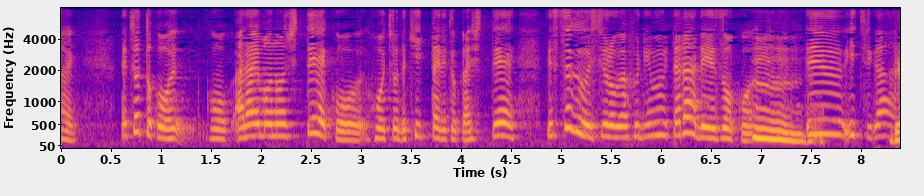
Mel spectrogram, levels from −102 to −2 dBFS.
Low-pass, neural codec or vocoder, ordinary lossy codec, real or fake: none; none; none; real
